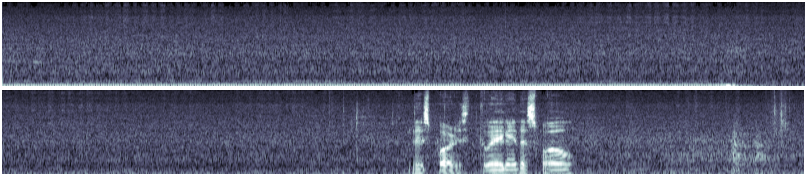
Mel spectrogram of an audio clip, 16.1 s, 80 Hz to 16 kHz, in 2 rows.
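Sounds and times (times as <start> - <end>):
machine hum: 0.0 - 12.1.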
